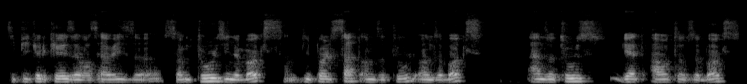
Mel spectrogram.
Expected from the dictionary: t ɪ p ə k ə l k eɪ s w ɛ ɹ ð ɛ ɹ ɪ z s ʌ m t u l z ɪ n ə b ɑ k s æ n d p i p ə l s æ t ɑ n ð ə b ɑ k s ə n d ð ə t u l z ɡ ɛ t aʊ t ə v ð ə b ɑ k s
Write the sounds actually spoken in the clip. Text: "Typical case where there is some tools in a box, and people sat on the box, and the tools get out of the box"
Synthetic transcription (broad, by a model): t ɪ p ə k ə l k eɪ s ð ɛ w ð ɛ w ɪ z s ʌ m t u l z ɪ n ə b ɑ k s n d p i p ə l s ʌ t ɑ n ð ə b ɑ k s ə n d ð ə t u l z ɡ ɛ t aʊ t ə v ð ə b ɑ k s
